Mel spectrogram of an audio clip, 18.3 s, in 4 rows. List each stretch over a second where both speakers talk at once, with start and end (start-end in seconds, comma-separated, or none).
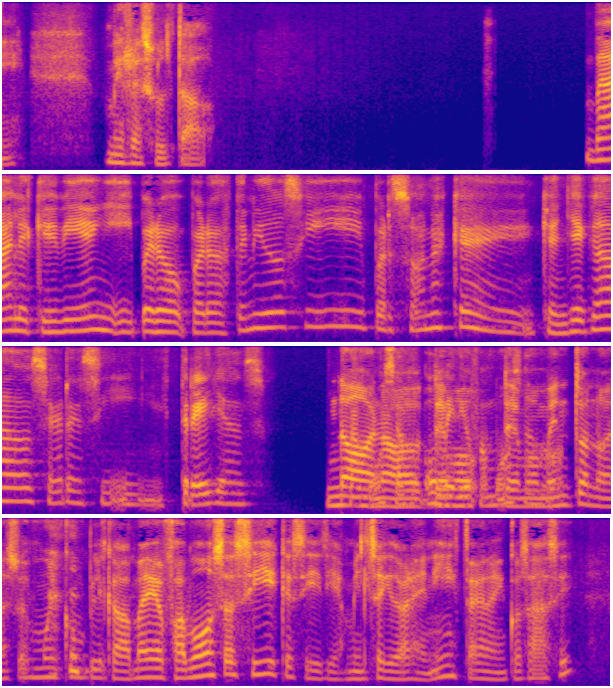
11.7-13.4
